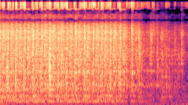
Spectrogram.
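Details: Old rusted Singer sewing machine after restoration and servicing, trial stitching: quick, even clatter of needle and mechanism at a steady pace, slowing to a stop; machine runs smoothly.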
